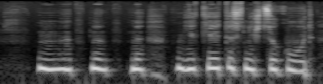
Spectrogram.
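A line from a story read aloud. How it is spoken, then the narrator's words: Stammering. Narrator (German): stammelte Sieglinde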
